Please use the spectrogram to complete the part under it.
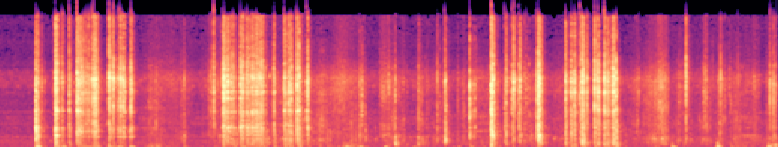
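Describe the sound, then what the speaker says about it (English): Bursts of rapid mechanical clicks rattle off close by, in irregular clusters with brief pauses between, like a mouse or keys being hammered on a computer. "Start clicking shit on my computer."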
